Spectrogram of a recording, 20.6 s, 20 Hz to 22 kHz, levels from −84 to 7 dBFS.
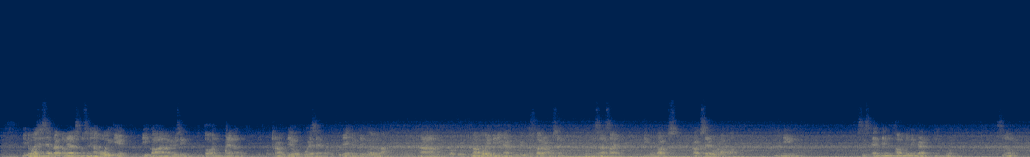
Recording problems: off-mic speech; far
muffled; very; fading above 3 kHz
room echo; noticeable; dies away in 0.6 s
train or aircraft noise; loud; throughout; 5 dB below the speech
murmuring crowd; faint; throughout; 25 dB below the speech

